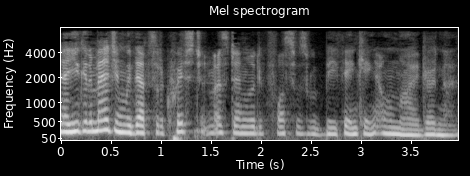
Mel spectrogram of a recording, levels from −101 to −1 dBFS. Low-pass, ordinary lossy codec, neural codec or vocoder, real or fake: 7.2 kHz; AAC, 48 kbps; codec, 16 kHz in and 24 kHz out, 2.2 kbps, FireRedTTS-2 codec; fake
